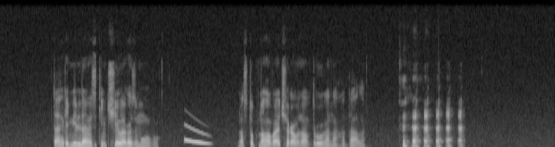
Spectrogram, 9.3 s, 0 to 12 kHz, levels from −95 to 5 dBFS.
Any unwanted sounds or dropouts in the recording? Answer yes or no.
yes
